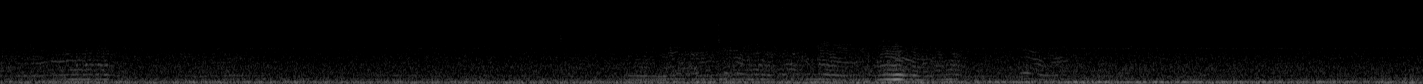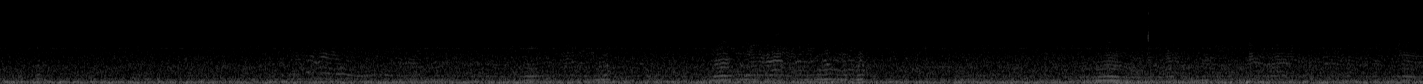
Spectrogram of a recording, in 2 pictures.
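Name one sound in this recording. Bees buzz and hum steadily close by.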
